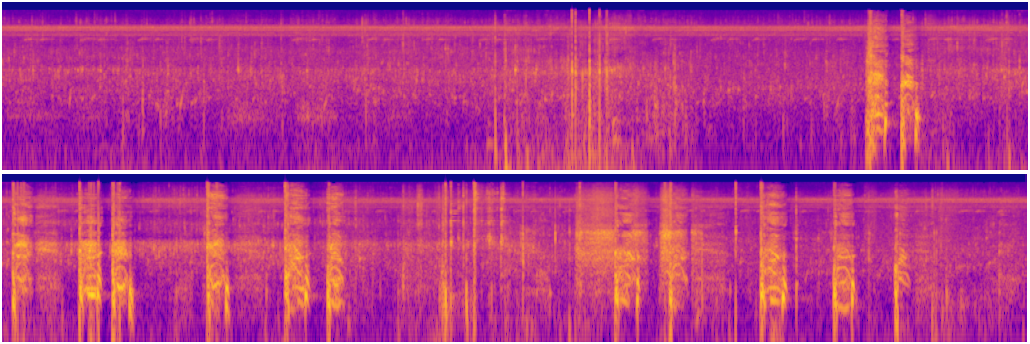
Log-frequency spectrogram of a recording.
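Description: A man drinking water straight from a freshly cut liana vine held upright, with water trickling from it. From about ten seconds in there is a string of short gulping and coughing sounds.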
